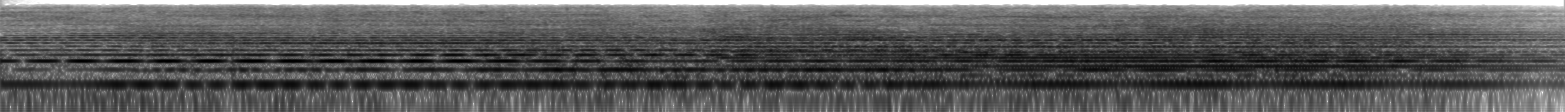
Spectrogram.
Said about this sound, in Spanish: decenas de camioneros esperando, quejándose de la única manera que tienen para hacerlo, el claxon.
